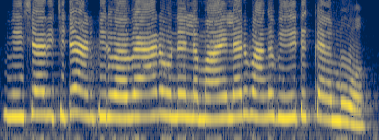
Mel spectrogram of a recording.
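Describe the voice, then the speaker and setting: A woman's voice: extremely high pitch, steady tone, quick pace, sharp tone. A woman voicing a caring older village aunt in a cartoon, motherly and soothing, with a Tirunelveli Tamil accent.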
